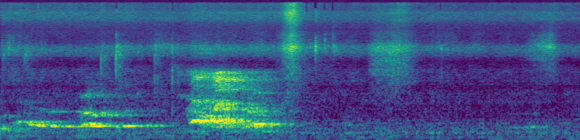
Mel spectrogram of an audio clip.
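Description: Dogs give drawn-out, wavering tonal howls, the loudest rising strongly and then fading away.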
